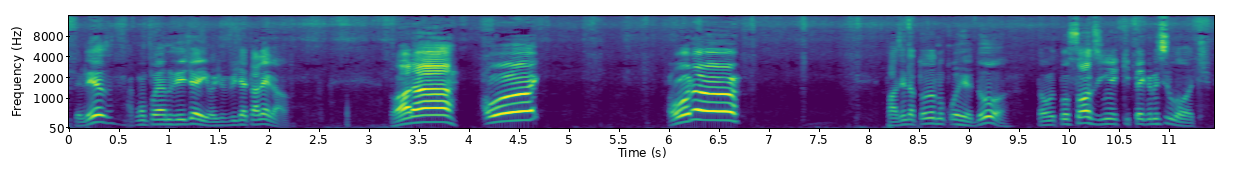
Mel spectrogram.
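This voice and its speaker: A man vlogging on a cattle farm, talking casually to viewers and breaking off to yell loud herding calls at the cows. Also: on the high side, very fast, hardly any pauses. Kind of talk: casual farm vlog narration. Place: outdoors on a cattle farm, by the corrals.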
